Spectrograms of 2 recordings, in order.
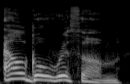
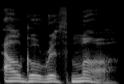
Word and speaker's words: algorithm: First, many people mispronounce algorithm. Exactly. It's algorithm, not algorithma or algorithm.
